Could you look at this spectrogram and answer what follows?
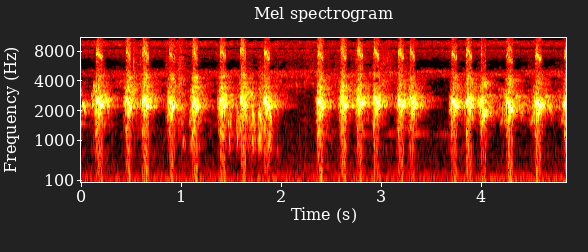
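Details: Lure recording of sooty-headed bulbul (trucukan) used to trap birds: bursts of sharp, scratchy notes in short runs, a brief pause near the middle, then more bright repeated chips.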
